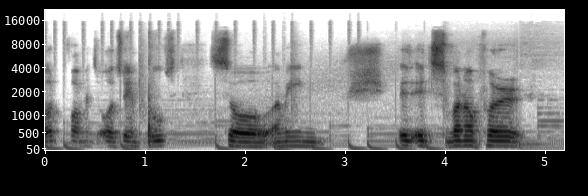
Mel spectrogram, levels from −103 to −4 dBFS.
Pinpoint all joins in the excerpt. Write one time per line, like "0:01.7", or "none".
none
